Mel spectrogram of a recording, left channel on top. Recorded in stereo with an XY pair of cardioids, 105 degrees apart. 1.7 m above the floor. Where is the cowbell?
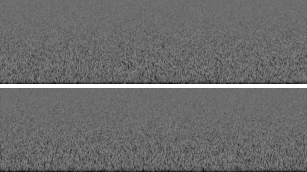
I don't hear a cowbell.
